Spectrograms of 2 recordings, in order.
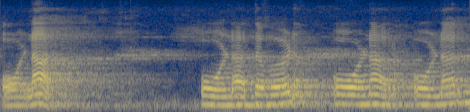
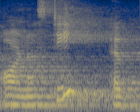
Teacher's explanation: Honor, the word honor. Honor means it is beginning with the H, but it is silent. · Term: H is silent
